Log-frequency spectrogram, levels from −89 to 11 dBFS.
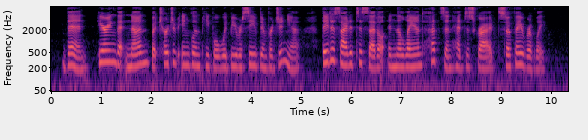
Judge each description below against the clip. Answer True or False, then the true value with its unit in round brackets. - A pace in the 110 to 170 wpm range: True (150 wpm)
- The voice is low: False (220 Hz)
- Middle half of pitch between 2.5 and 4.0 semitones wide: True (3.3 semitones)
